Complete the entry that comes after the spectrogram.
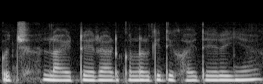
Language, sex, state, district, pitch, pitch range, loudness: Hindi, female, Uttar Pradesh, Saharanpur, 200 Hz, 195-205 Hz, -14 LUFS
